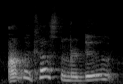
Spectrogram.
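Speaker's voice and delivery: very high-pitched, affronted disbelief; incredulous protest. Retold or imitated. Customer answering a rude waiter, incredulous. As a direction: protest as if you can't believe the nerve.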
